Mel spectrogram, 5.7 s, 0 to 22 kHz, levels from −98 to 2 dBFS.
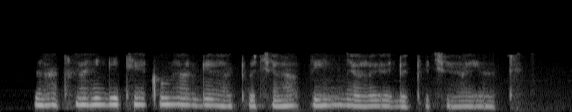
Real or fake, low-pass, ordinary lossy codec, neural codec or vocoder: fake; 3.6 kHz; MP3, 32 kbps; autoencoder, 22.05 kHz, a latent of 192 numbers a frame, VITS, trained on one speaker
